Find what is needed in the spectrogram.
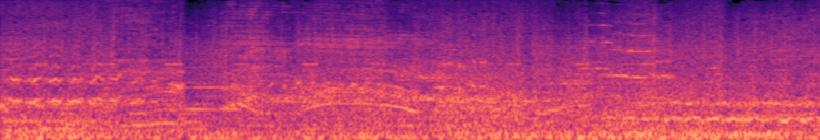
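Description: Film soundtrack of a road chase: the engines of a heavy tanker truck and chasing cars running hard at speed, with tyre and road noise, a steady dense rumble throughout.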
